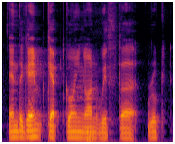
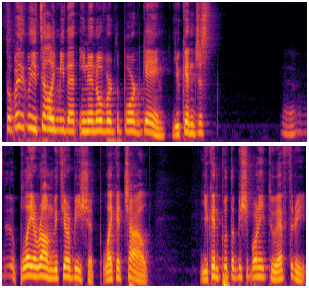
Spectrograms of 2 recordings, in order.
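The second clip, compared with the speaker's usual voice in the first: loud, high-pitched incredulous objection; indignant protest; 8 semitones higher, 7 dB louder than usual. Retold or imitated. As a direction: argue back at the absurd rule, raised voice. Retold protest to the arbiter.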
